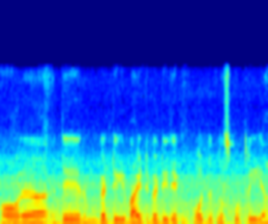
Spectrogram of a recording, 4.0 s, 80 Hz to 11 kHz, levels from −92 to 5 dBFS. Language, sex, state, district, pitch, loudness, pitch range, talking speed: Punjabi, male, Punjab, Kapurthala, 190 Hz, -18 LUFS, 185-190 Hz, 165 wpm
